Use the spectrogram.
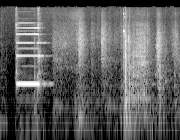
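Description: A visitor rings the doorbell at someone's home once: a loud, steady electronic tone lasting about half a second, then a short fading tail, followed by soft rustling and shuffling noises.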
